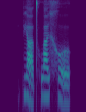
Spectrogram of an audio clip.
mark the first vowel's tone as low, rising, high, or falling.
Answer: low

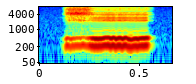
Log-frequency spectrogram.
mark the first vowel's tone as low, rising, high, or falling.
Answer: high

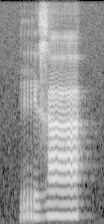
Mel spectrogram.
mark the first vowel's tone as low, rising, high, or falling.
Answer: low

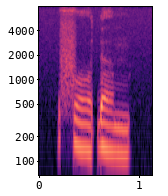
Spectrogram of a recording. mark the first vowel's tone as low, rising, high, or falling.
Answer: low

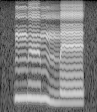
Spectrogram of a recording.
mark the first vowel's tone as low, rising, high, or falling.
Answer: high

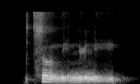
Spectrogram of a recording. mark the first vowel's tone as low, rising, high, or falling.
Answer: falling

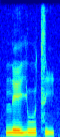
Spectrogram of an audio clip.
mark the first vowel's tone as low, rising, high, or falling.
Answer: high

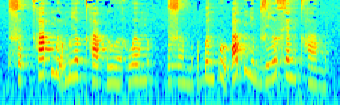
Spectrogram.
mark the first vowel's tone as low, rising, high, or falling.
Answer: low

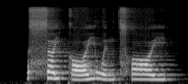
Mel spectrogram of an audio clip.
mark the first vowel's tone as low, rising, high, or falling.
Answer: high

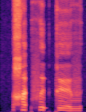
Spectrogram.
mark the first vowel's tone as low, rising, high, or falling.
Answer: low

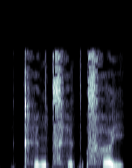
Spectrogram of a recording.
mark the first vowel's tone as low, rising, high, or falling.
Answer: low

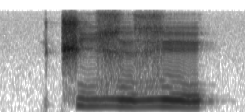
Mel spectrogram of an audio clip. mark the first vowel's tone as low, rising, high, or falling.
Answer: low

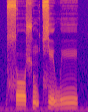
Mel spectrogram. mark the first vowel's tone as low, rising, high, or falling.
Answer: low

